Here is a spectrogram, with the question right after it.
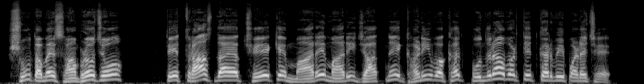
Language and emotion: Gujarati, angry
